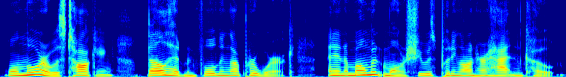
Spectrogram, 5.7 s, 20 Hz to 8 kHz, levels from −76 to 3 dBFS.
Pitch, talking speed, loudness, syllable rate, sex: 200 Hz, 255 wpm, -17 LUFS, 6.4 syllables/s, female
